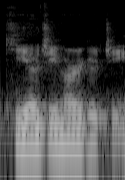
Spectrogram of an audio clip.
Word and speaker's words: Kyoji Horiguchi: But Bellator 279 winner Patchy Mix finds it so prestigious to have Kyoji Horiguchi.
